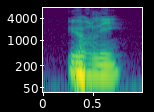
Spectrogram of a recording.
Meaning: 1. to shout, to yell 2. to howl
- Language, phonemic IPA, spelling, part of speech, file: French, /yʁ.le/, hurler, verb, Fr-hurler.ogg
